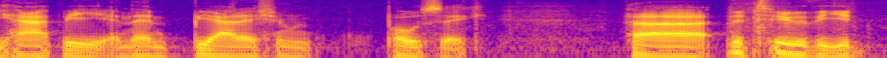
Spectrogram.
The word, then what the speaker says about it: Pocic: Pocic's name, the official pronunciation became Posic, even though that doesn't make any sense.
